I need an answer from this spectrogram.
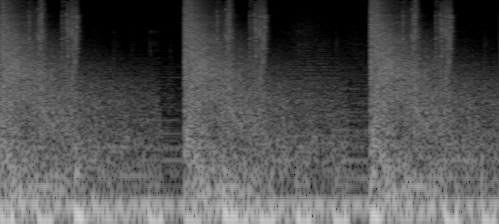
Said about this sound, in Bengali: এক নিমেষে তিনটে সাপ্রেস স্নাইপার গুলির আওয়াজ কানে এলো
